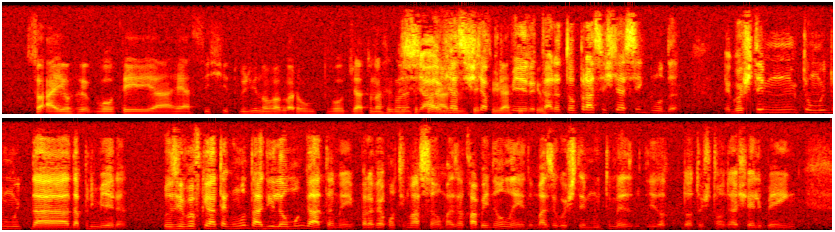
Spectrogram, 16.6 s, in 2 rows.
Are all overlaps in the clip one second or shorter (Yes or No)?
No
